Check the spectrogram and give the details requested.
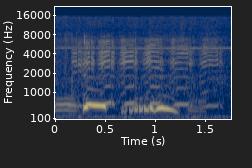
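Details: Spotted dove cooing, a bird kept for its sound at home: low mellow hooting notes, one sustained coo then a wavering, bubbling phrase ending in a falling coo.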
